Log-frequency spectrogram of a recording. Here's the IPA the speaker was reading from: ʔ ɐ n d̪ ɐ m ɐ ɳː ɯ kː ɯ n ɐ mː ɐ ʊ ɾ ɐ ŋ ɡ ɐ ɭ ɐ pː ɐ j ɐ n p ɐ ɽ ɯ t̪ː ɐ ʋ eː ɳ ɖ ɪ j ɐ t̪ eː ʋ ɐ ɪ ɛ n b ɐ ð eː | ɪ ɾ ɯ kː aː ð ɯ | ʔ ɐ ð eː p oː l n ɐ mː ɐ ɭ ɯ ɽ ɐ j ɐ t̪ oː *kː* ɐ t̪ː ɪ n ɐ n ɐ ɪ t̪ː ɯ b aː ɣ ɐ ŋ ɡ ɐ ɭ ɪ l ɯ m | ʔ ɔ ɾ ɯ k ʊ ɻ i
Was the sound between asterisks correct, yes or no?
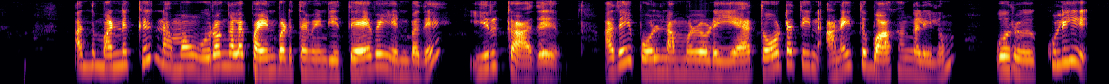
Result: no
